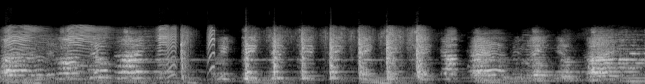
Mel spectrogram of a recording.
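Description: A rapid series of small, sharp metallic taps, around a dozen in quick even rhythm, as a miner in a mine inspects huge gleaming diamonds with a tiny hammer, over steady background music.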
